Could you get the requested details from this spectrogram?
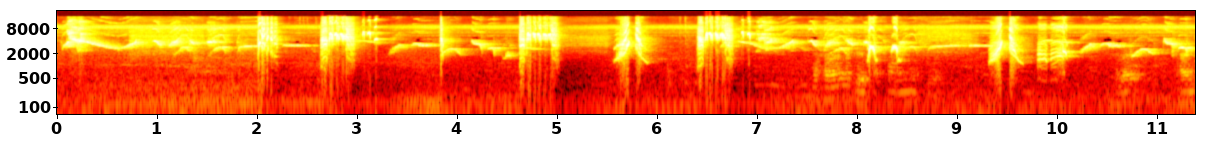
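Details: Oriental magpie-robin calling a rival to fight, giving varied whistled phrases broken by loud harsh bursts, with a steady high hiss behind.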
